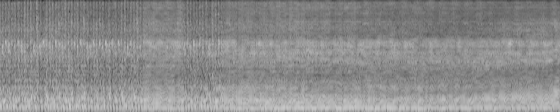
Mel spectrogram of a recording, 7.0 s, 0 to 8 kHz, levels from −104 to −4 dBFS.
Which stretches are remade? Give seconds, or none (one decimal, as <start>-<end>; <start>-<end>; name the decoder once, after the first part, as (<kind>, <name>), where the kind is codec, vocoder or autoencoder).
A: 1.8-2.3 (vocoder, Vocos); 2.8-7.0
